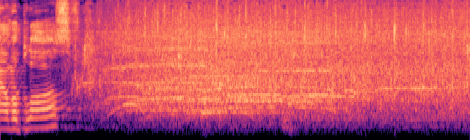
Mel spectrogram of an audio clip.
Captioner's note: applause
